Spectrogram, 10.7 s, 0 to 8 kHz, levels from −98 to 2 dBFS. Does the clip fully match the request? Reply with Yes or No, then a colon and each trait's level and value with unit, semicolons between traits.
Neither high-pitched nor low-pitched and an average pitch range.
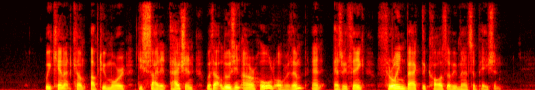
No: low, 115 Hz; average, 3.7 semitones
